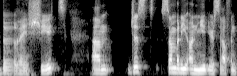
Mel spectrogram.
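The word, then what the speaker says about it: בְּרֵאשִׁית: So it is supposed to be pronounced bereshit, but this is the difference between a Hebrew syllable and what we think of as beats in English as a syllable, right? We think like bereshit, but the shva is not a true vowel, right? So in a modern Israeli speaker is probably just going to say breshit, right?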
